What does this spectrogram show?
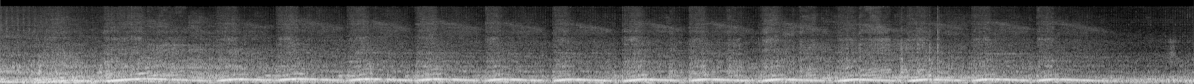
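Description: Drift car's engine revved over and over while standing still, its pitch climbing and dropping about one and a half times a second in a steady series of blips, stopping near the end.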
